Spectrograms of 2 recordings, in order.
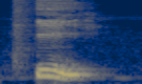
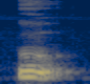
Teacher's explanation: E is higher, and it's more toward the front of your mouth, whereas oo is back just a hair.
